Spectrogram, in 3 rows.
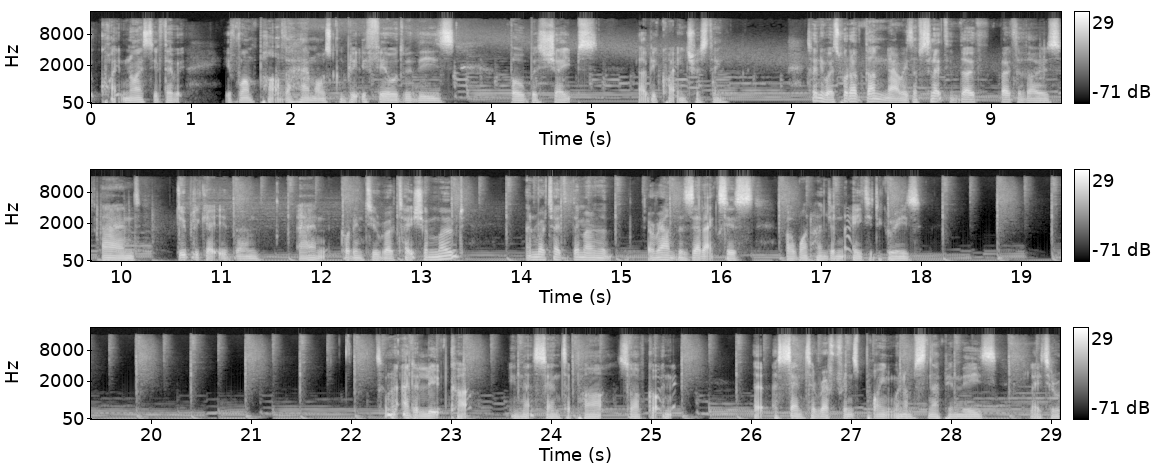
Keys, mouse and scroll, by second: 0.7 click, 2.1 click, 3.5 click, 4.0 middle click, 6.1 click, 7.3 ctrl+click, 10.1 middle click, 12.1 click, 12.9 middle click, 17.9 click, 19.2 Tab, 20.7 ctrl+r, 21.4 click, 22.1 right click, 23.6 Tab, 24.3 middle click, 25.9 click, 27.1 middle click.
